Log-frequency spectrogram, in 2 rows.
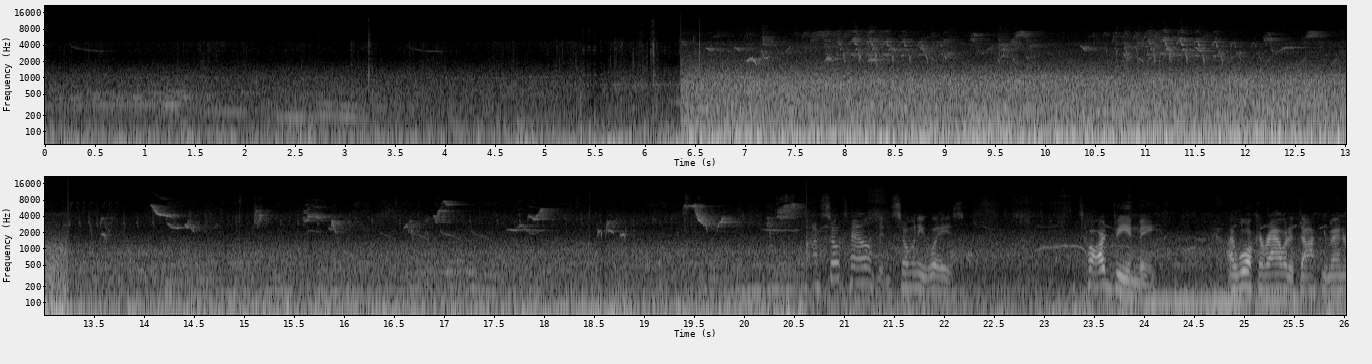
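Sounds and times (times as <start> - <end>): loud steady rushing noise: 6.4 - 20.7
small birds chirping: 6.4 - 20.7.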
